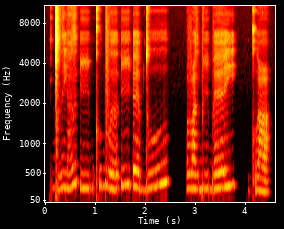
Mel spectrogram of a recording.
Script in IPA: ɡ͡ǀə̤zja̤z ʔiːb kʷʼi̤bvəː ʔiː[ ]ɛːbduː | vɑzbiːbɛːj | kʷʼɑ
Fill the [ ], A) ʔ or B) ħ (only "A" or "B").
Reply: A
